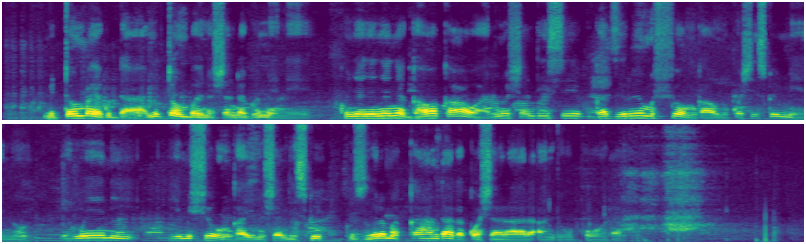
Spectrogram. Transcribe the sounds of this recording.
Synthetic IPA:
mito̞mbo̞je̞kudʱaamito̞mbo̞ino̞ʃandaɡʱumene | kuɲaɲaɲaɲaɡʱawokaɦwarino̞ʃandisekuɡʱad͡ziɾwemuʃo̞ŋɡauno̞ko̞ʃesweme̞no | imwenije̞miʃo̞ŋɡaino̞ʃandiswekuzoiɾamakandaːkakwaʃaɾaɾa̰ʔa̰nduopʰoːra̰

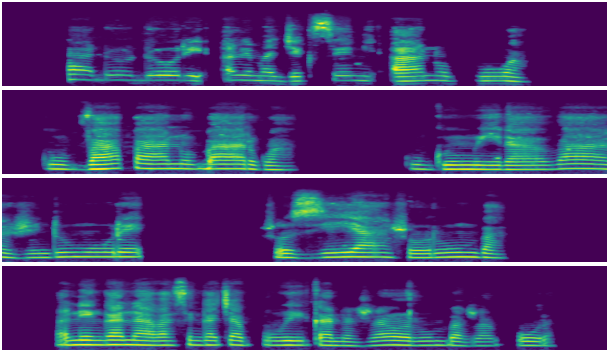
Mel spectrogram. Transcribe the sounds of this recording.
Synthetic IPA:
aɗoɗoɾiane̞mad͡ʒekseniaːno̞puwa | kub͡vapaːno̞ɓarwa | kuɡʱumiraʋaʐindumuɾe̞ | ʐ̥o̞zijaʐo̞ɾumba | ʋa̰ne̞ŋɡanaʋasiŋɡat͡ʃapuikanaʐaʋorumbaʐak̚uːra

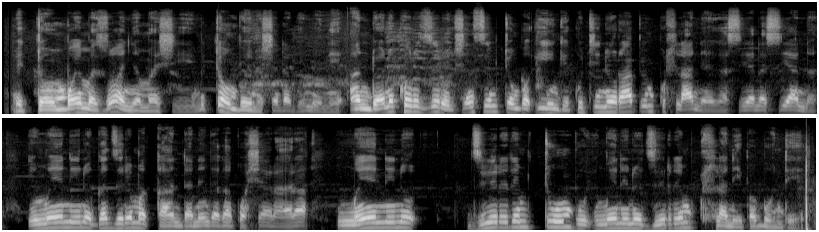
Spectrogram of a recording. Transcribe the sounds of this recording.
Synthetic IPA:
mitombojemazuwaɲamaʃimito̞mboinoʃaŋɡaɡʱemeneʔantuano̞koɾud͡zierwekuʃandisemito̞mboʔijiŋɡe̞kutiːno̞ɾapimikuɬaniakasijanasijaːna | imweniːno̞ɡʱad͡ziɾemakandaneŋɡakakwaʃaɾara | imwenino | d͡ziʋiɾeremitʼumbuimweniːnod͡ziʋireremiku̥ɬaniepaɓoːndḛ

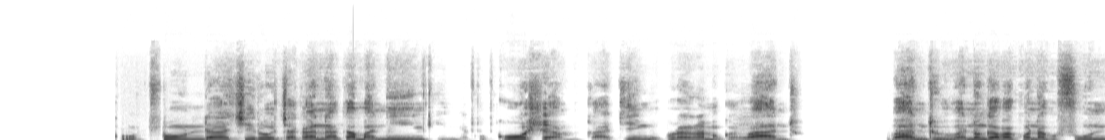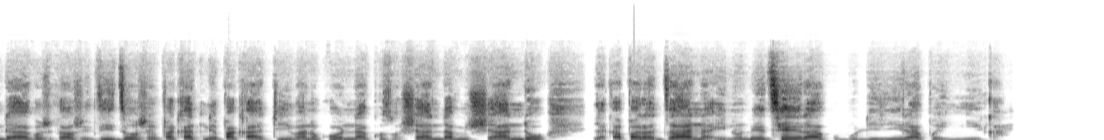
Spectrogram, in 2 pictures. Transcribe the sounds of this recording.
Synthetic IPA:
kṵfundat͡ʃiɾo̞t͡ʃakanakamaniŋɡine̞kuko̞ʃamukatimwekuɾaramakwe̞ʋantʰu̥ | ʋantʰuʋano̞ŋɡeʋako̞nakufundak̬uʂikaʐid͡zid͡zo̞ʐe̞pakatine̞pakatiʋano̞ko̞nakuzo̞ʃandamiʃando̞jakapaɾad͡zanaʔino̞ɗe̞t͡se̞ɾakuɓuɗiriɾakwe̞ɲiːkḁ

